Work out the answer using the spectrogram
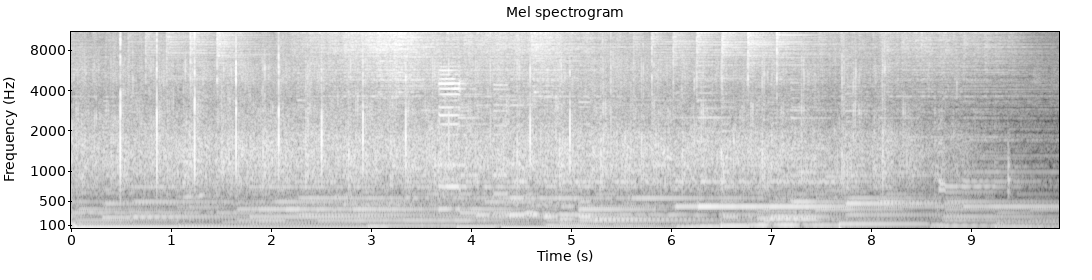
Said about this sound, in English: Oh, let's clap our hands all across this house.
